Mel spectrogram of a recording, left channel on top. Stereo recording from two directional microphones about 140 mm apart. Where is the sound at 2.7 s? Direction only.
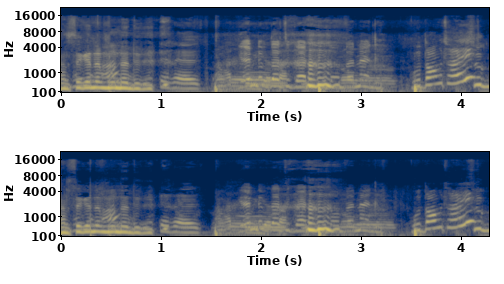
90° left.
